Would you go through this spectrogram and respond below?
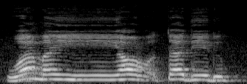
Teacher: را کو پر پڑھیں گے، را سے پہلے زبر آ رہا ہے۔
